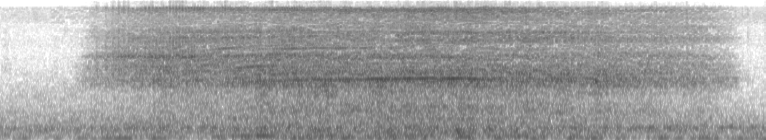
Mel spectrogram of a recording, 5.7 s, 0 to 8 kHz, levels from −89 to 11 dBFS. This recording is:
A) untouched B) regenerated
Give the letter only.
A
